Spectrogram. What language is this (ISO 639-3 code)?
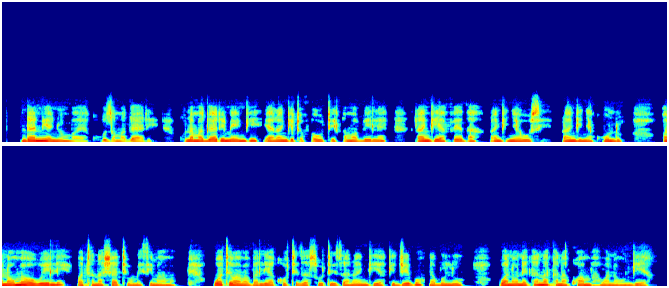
swa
